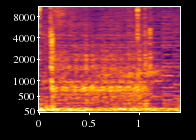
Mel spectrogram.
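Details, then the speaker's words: Mercedes G500 W463 steering column tilt motor running during steering wheel up/down adjustment repair: brief even electric whir with low hum and light clicks; motor working normally, coupling spinning. "this is the motor that can be the main cause if the motor dies then the steering wheel won't go up and down in my case the motor is working hearing something spinning"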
